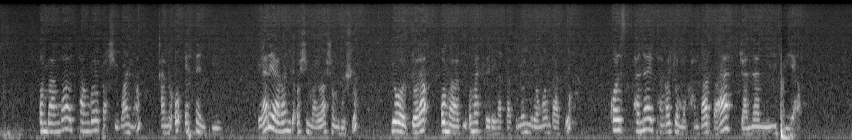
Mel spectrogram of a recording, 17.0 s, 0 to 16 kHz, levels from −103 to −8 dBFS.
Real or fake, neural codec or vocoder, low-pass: fake; autoencoder, 48 kHz, 128 numbers a frame, DAC-VAE, trained on Japanese speech; 14.4 kHz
